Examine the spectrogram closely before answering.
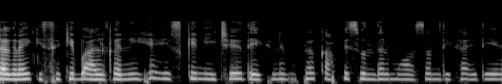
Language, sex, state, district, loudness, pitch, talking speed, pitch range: Hindi, female, Himachal Pradesh, Shimla, -24 LUFS, 245 Hz, 165 wpm, 240-255 Hz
